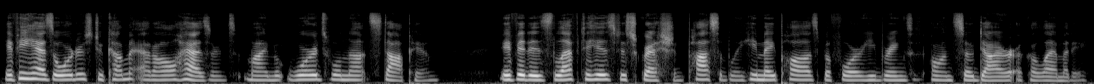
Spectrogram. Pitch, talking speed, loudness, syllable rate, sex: 205 Hz, 185 wpm, -20 LUFS, 4.6 syllables/s, female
